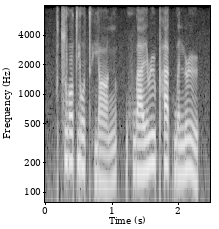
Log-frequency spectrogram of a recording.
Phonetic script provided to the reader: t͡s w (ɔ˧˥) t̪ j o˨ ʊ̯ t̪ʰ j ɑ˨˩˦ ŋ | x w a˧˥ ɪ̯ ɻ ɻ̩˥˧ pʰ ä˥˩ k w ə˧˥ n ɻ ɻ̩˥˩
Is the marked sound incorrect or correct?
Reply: incorrect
